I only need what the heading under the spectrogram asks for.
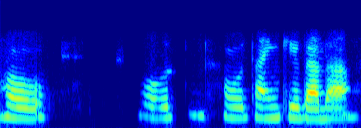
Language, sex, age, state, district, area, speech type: Marathi, female, 30-45, Maharashtra, Thane, urban, conversation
